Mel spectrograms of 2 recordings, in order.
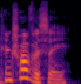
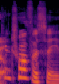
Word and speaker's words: controversy: my friend Carl can make fun of me controversy yeah see there you go controversy that's how you pronounce the word there's nothing wrong with that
